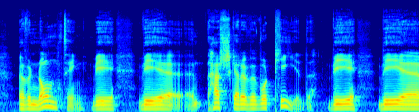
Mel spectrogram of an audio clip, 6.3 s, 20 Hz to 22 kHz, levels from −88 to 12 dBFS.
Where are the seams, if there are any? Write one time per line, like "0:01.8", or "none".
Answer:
none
